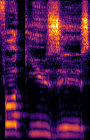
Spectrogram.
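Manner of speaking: ordinary talk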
